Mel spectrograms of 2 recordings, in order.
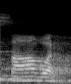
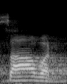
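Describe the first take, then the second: First: It starts with 's' and has two syllables. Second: It starts with 's' and has two syllables.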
